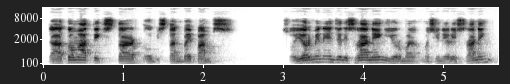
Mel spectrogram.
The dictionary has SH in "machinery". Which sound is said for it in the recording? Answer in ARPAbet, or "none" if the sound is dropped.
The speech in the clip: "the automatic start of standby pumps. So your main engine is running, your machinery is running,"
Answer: S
